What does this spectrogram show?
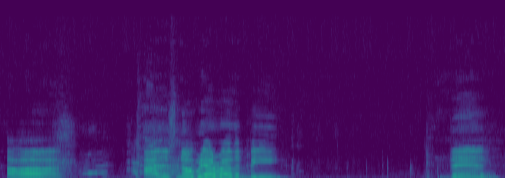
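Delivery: a light, halting Walken impression; mild Walken cadence, choppy and deliberate; Christopher Walken. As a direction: pause oddly between phrases like Walken. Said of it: "Christopher Walken".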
